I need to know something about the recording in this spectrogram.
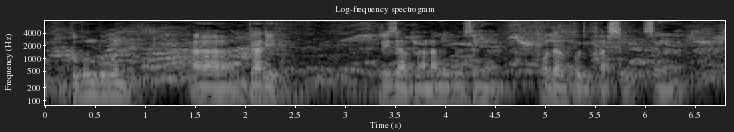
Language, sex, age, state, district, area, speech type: Bodo, male, 30-45, Assam, Udalguri, urban, spontaneous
